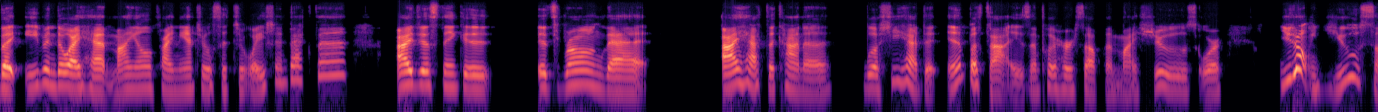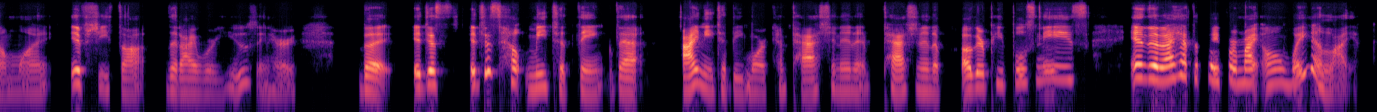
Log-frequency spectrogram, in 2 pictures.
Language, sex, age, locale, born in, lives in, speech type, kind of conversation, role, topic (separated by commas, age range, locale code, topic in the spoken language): English, female, 55-59, en-US, United States, United States, conversation, unstructured, none, Have you ever felt happier after resolving a conflict?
